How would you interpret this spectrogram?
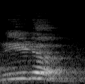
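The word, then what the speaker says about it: read: आर ई ए डी, लेकिन बोलने में प्रोनाउंसिएशन अलग है बिल्कुल। आप बोलोगे रीड, सामने वाला समझ जाएगा V1 है। आप बोलोगे रेड, सामने वाला समझ जाएगा V3 V2 है।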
